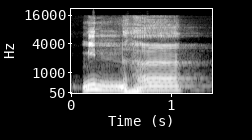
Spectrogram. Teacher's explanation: nun sukun bertemu ha Idhar halq nun sukun dibaca jelas tanpa mendengung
